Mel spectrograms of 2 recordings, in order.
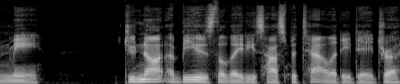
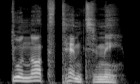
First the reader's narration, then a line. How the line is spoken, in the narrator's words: she snapped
